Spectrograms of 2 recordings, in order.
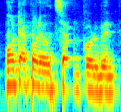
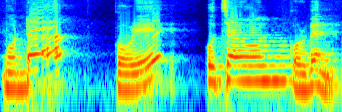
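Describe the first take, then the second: First: Said in the usual way. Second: Slow, with pauses between the words; word-by-word dictation. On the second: Shown as a demonstration. Teacher repeating the rule to students, slow and separated. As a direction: spell the rule out piece by piece.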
